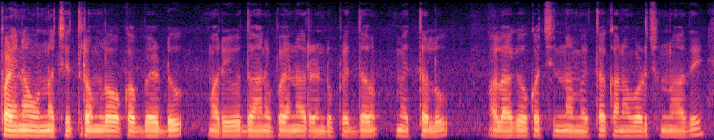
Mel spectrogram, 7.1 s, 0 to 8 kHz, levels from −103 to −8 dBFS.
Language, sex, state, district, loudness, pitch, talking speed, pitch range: Telugu, male, Telangana, Mahabubabad, -22 LUFS, 100 Hz, 125 wpm, 100-105 Hz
